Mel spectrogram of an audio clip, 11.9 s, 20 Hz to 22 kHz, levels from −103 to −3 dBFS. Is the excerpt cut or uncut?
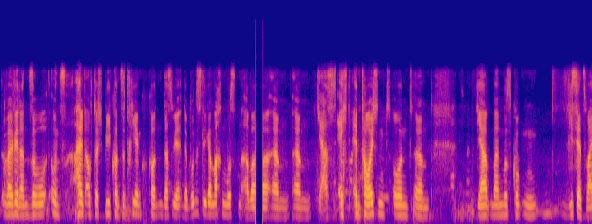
cut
